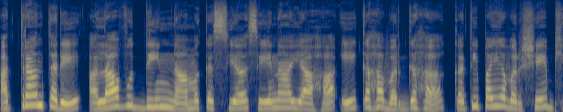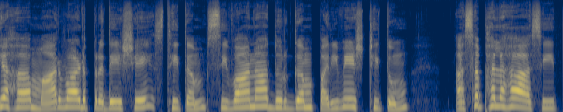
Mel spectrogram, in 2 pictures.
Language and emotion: Sanskrit, neutral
